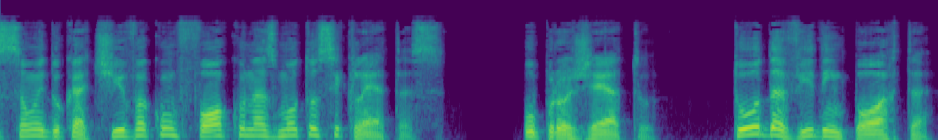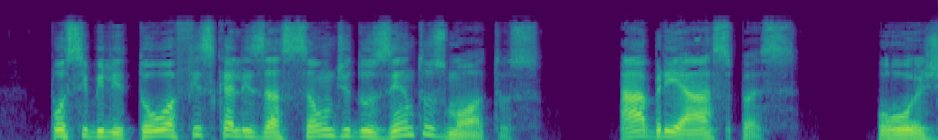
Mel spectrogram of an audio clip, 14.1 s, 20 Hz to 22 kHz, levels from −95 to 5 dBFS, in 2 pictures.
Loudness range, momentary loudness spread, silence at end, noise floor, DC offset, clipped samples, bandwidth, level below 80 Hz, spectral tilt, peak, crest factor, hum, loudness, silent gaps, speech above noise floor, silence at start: 3 LU; 14 LU; 0 s; -79 dBFS; under 0.1%; under 0.1%; 12 kHz; -48 dBFS; -5.5 dB/octave; -2 dBFS; 16 dB; none; -17 LUFS; 3.49-3.85 s, 11.25-11.60 s, 13.19-13.53 s; 62 dB; 0 s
